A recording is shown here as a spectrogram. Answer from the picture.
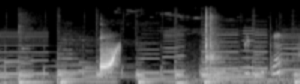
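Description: Upbeat children's background music with a steady beat, overlaid with cartoon sound effects: a quick rising swoop about a second and a half in and another upward sweep near three seconds.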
